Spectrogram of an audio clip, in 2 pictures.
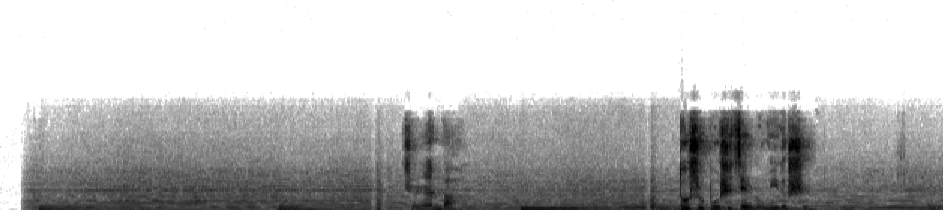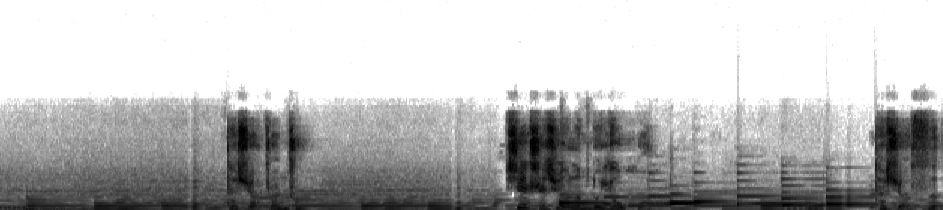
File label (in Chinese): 广告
